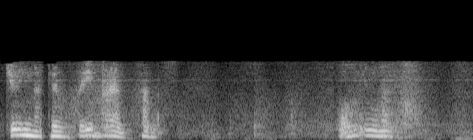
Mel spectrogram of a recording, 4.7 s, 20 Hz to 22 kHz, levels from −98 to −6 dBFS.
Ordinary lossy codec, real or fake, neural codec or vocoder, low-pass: MP3, 24 kbps; fake; codec, 44.1 kHz, 0.9 kbps, DAC; 3.6 kHz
